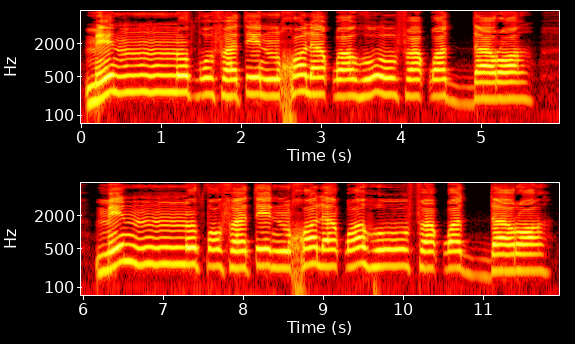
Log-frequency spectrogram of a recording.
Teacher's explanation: من نطفۃ خلقہ فقدرہ، من نطفۃ خلقہ فقدرہ، نون کے اوپر تشدید ہے، یہاں پر غنہ کر کے پڑھیں گے، طوا ساکن ہے، یہاں پر قلقلہ کریں گے، تنوین کے بعد خا آ گیا، یہاں پر اظہار کا قاعدہ ہوگا۔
